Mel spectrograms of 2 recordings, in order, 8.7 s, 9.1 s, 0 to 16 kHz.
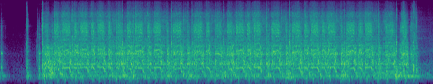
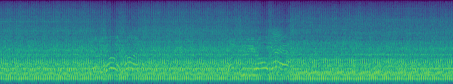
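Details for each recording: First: Old John Deere 185 mower, sat two years, weak battery: starter churns steadily about seven seconds with a rapid even rhythm but never catches, a crank no-start; possible connection issue, and the choke was found gummy. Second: John Deere 185 riding mower, sitting two years on two-year-old gas, after carb spray through the air intake to clear gum and varnish: the small single-cylinder engine fires and runs steadily and evenly with no misses or knocks; normal running.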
